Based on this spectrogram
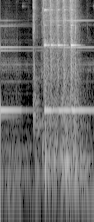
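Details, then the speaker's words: Restored Gottlieb King Kool pinball machine, score motor triggered: clean ringing chimes over quick mechanical clunks, single knocker thump for a points-based extra game; score motor and chimes working normally. "I guess this will make the score motor run. Yeah. See, it's running."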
